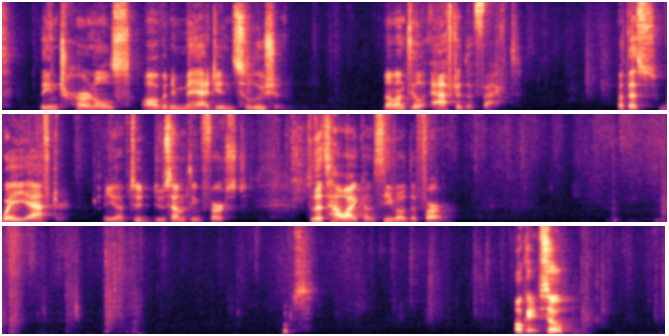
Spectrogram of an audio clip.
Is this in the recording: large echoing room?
yes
